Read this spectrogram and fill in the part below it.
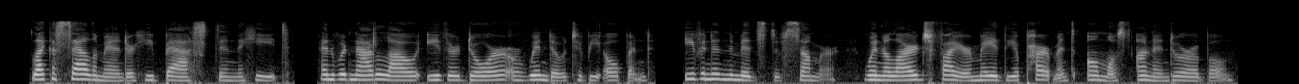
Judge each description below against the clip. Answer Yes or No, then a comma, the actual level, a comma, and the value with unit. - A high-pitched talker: Yes, high, 195 Hz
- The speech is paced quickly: No, average, 155 wpm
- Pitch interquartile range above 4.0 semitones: No, average, 3.0 semitones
